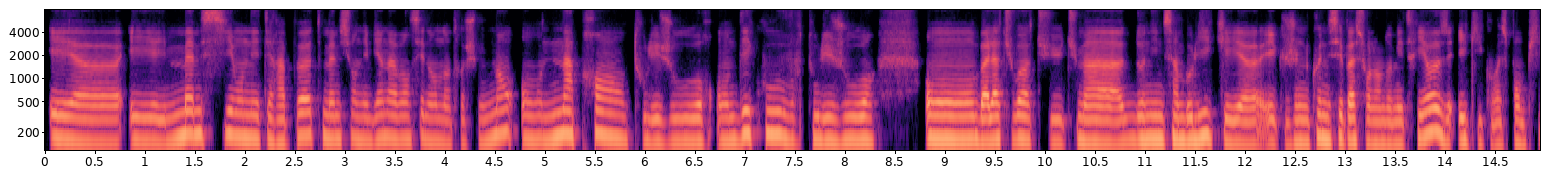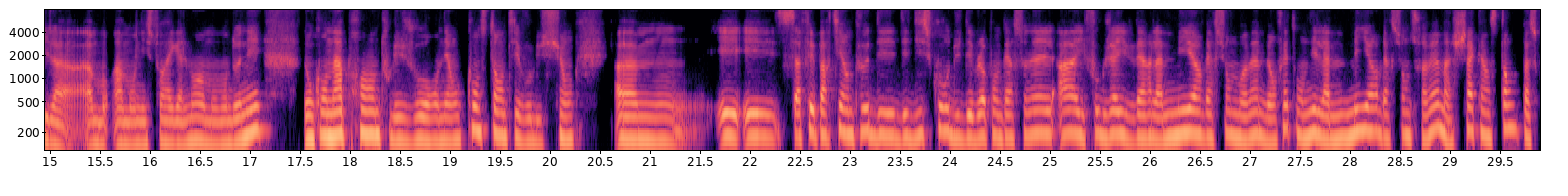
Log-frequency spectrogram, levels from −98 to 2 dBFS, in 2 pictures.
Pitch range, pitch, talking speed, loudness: 150-180 Hz, 165 Hz, 225 wpm, -24 LUFS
